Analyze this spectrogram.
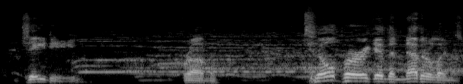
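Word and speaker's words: Jedy: Mary's for JD Cordelia. It's spelled J E D Y. JD from Tillberg in the Netherlands just north of Belgium.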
